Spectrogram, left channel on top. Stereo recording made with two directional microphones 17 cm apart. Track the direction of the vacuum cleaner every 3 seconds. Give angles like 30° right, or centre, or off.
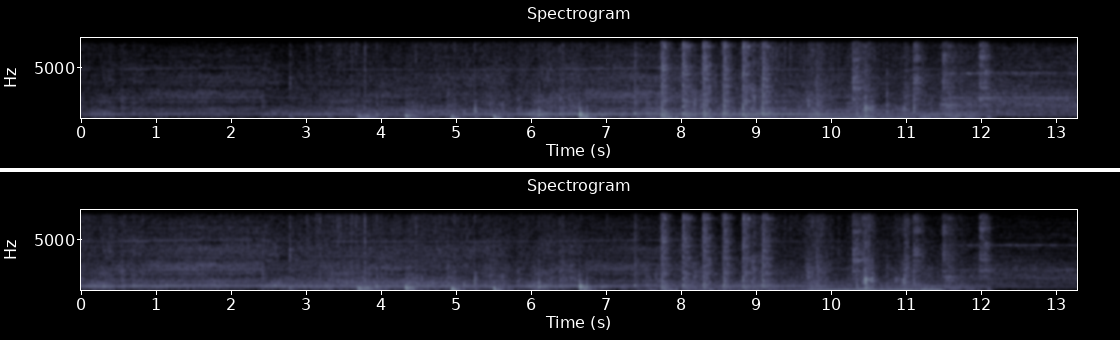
30° right, 10° right, 30° left, 60° left, 70° left.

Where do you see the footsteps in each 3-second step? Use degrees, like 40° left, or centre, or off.
off, 40° right, 20° left, 10° right, off.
